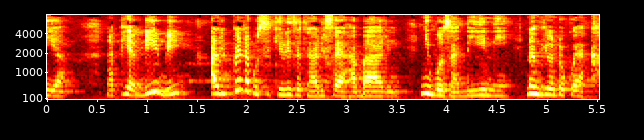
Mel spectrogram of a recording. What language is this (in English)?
Swahili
